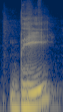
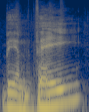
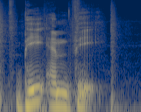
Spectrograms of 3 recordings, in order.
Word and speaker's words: BMW: The Germans pronounce it BMW. You can see it's like a V sound, but slightly different than in English. BMW. It's not BMW or BMW, it's BMW. And now we go back to Stuttgart again, to Mercedes-Benz.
